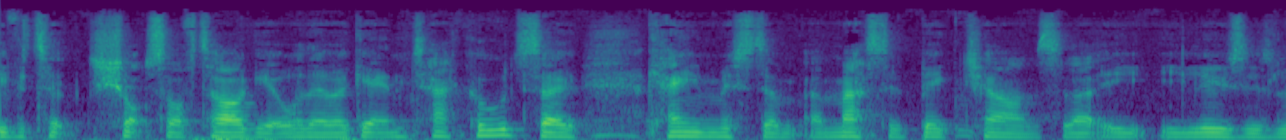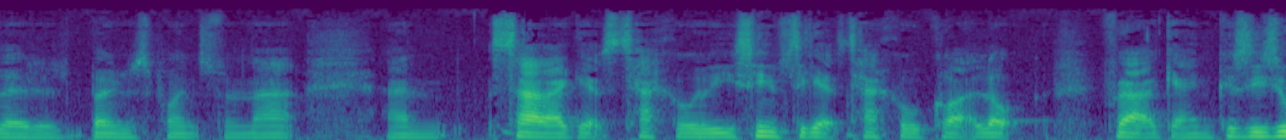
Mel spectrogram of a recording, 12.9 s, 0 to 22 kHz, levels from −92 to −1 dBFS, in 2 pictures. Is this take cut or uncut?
uncut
